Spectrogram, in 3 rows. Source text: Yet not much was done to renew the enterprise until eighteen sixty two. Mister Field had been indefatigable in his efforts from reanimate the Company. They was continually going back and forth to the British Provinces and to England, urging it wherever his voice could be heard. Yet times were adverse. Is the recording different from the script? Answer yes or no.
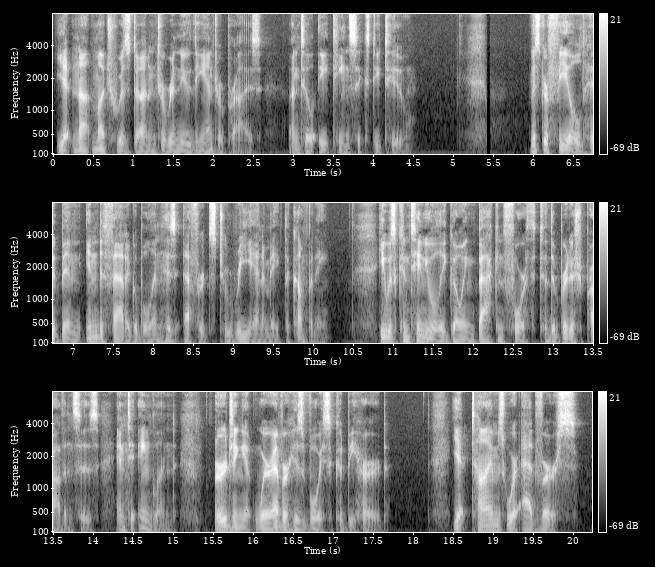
yes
